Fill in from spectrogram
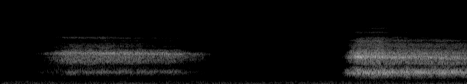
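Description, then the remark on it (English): A slow, deep breath: a long, soft inhale, a brief pause, then a louder, airy exhale that carries on steadily. No talking. “And imagine yourself inhaling its warmth. On the exhale, it's nice and slow.”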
